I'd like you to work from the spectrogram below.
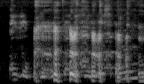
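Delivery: loud laughing taunt; laughing tease. Real, not acted. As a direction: laugh out the mama joke. Mocking opponent's mom photo.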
